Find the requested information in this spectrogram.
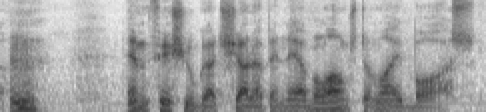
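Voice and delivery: low, gruff sea serpent grumbling; surly and cross. Acted. Sea serpent warning Charlie off, low and surly. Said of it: "kinda surly and cross".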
